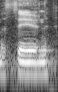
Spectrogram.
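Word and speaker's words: Mithun: around for 75 years that is how you pronounce the firm methun uh we've been through roughly four to five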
